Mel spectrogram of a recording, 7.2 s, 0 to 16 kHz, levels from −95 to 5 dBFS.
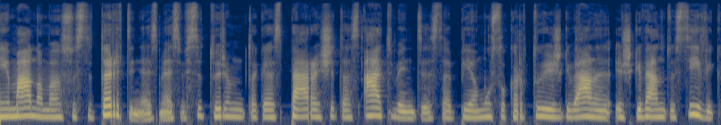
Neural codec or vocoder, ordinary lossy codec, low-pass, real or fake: none; MP3, 96 kbps; 14.4 kHz; real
